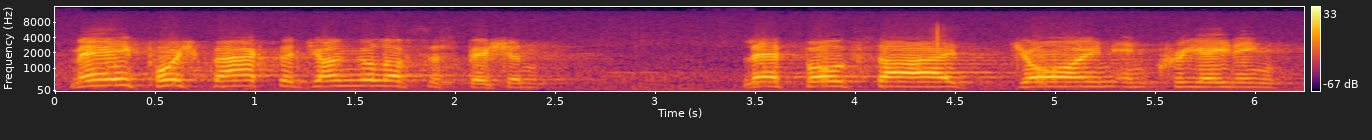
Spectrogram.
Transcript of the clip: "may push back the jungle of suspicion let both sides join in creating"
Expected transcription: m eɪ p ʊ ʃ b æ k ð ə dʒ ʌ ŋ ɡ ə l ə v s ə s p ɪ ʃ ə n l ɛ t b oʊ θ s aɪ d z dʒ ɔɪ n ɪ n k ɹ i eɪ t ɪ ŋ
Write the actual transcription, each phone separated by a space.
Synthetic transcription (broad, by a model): m eɪ p ʊ ʃ b æ k ð ə dʒ ʌ ŋ ɡ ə l ə v s ə s p ɪ ʃ ə n l ɛ t b oʊ θ s aɪ d z dʒ ɔɪ n ɪ n k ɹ i eɪ t ɪ ŋ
